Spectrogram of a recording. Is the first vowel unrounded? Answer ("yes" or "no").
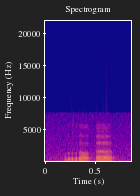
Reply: yes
